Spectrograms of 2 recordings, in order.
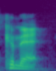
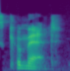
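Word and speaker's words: Kmet: Yeah, it's Komet. It looks exactly as it looks. Komet. Yes. I pride myself.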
